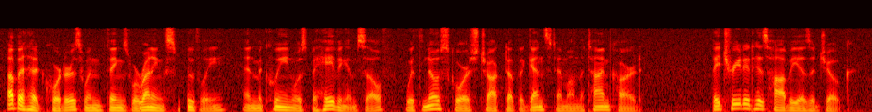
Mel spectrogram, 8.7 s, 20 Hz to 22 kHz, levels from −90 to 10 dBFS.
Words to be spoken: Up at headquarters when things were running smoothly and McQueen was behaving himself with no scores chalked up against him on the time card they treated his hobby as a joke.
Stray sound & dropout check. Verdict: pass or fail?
fail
